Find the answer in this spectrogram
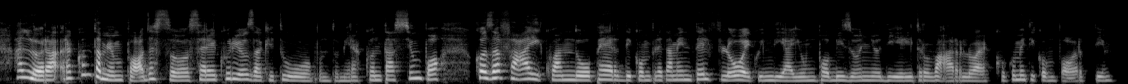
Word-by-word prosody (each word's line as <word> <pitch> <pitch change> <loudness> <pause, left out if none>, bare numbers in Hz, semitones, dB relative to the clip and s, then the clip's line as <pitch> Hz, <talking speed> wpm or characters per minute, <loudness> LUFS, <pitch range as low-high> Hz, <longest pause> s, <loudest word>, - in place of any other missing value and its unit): Allora, 215 -11 +7
raccontami 290 - +3
un 205 0 -1
po', - - 0
adesso 215 -8 0
sarei 215 +3 0
curiosa 230 -4 0
che 190 +1 -10
tu 190 -4 -2
appunto 170 0 -10
mi 170 0 -9
raccontassi 200 +5 -4
un 285 0 +1
po' 235 -1 +2 0.3
cosa 305 0 +7
fai 255 -5 +1
quando 205 -2 +2
perdi 205 -2 0
completamente 200 +3 -3
il 240 - -1
flow 205 -3 +1
e 185 - +2
quindi 185 0 -3
hai 170 0 -3
un 180 +1 -5
po' 185 +1 -3
bisogno 185 0 -4
di 175 0 -3
ritrovarlo, 175 -2 -4
ecco. 160 +3 -6
Come 215 +3 -4
ti 210 -1 -11
comporti? 175 0 -8
195 Hz, 175 wpm, -22 LUFS, 180-220 Hz, 0.3 s, Allora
